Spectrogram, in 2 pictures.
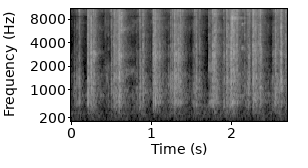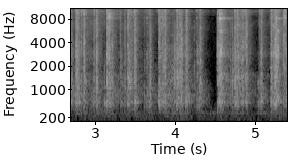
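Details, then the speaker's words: Revell Visible V8 plastic model engine after rocker shaft was sanded and glued: fast, uneven dry plastic clatter in rapid bursts; something is binding, owner suspects parts clamped too tight. "okay so something something right there is binding it might just be that the engine is too i might have clamped everything too tight"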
